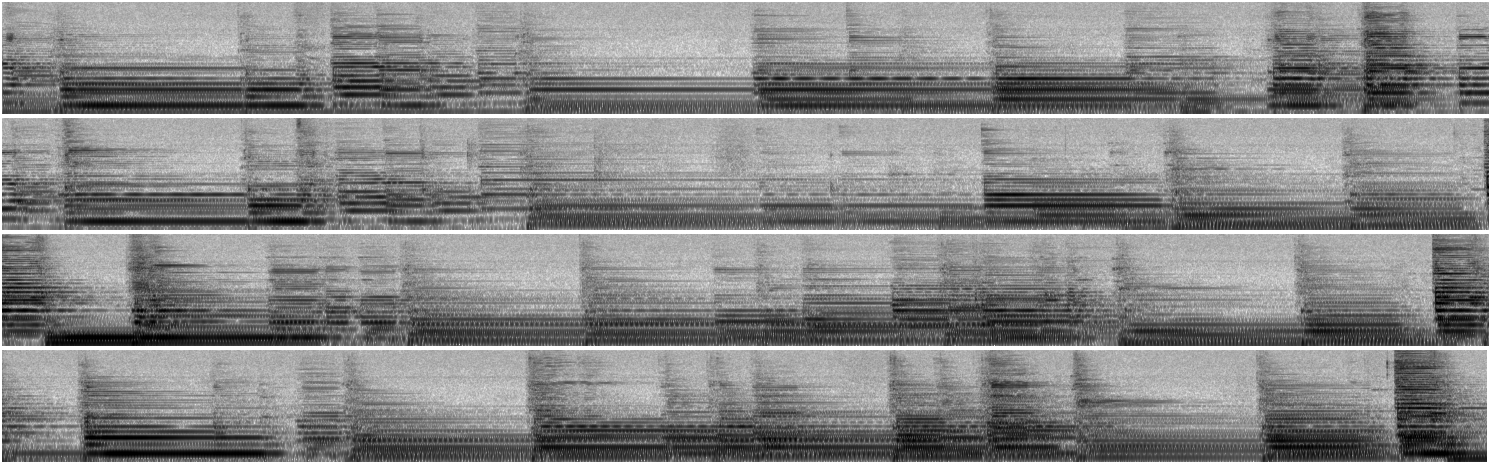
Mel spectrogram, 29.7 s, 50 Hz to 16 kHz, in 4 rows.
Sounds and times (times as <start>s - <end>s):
Guitar: 0.0s - 29.7s.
